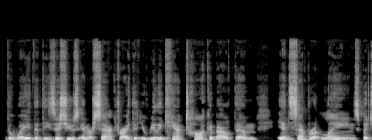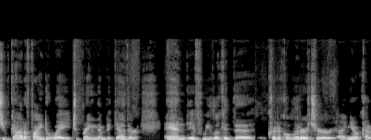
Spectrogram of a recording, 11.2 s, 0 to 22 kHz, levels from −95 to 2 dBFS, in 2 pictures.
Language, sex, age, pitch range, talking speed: English, male, 40-59, 135-165 Hz, 210 wpm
